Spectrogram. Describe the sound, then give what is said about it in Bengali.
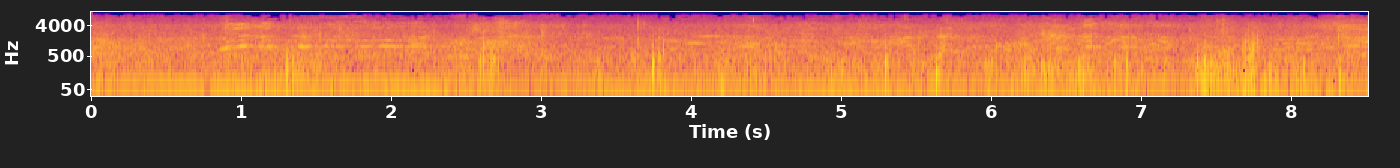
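Children making noise in a room: a continuous hubbub of young voices and chatter with scattered sharp cries and thumps, and a voice talking over the babble throughout. “ভাই বাচ্চাদের একটু আওয়াজ কমানোর জন্য চেষ্টা করো, কেউ ওইদিকে মারধর না করা, বকাবকি না করা, ওরা যেন আওয়াজ না করে।”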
